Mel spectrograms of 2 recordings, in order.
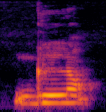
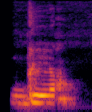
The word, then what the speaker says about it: gland: So when you have a G at the beginning, follow either by R or by L, it's going to stay as a hard G.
